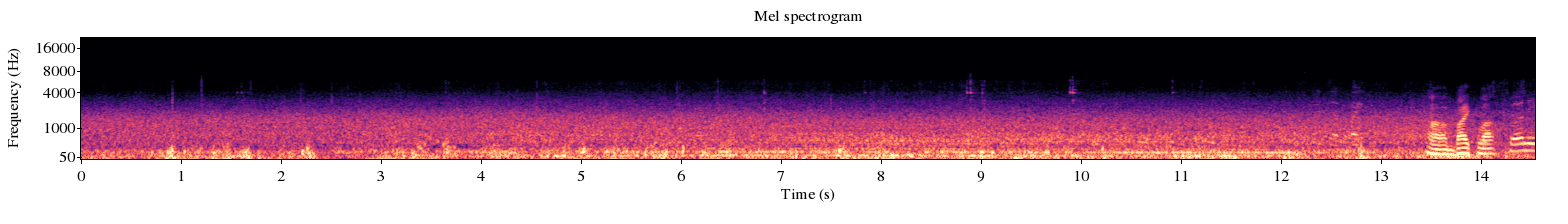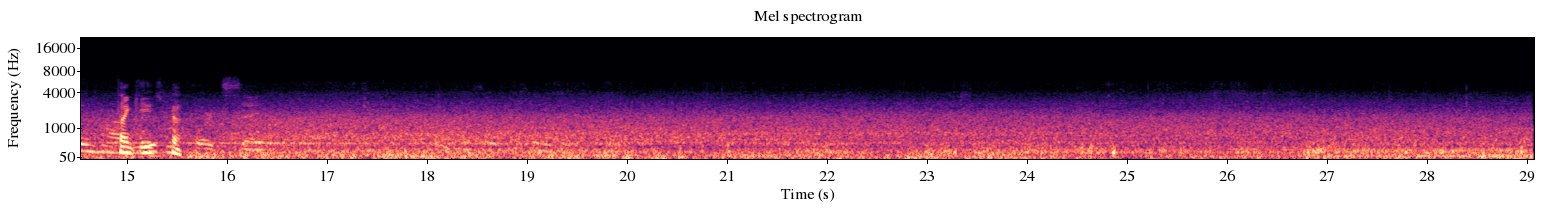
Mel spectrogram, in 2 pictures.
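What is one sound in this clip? Bicycle tyres roll over an asphalt path.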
